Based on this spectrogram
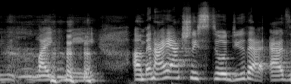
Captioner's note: laughing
